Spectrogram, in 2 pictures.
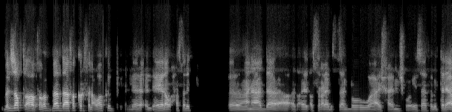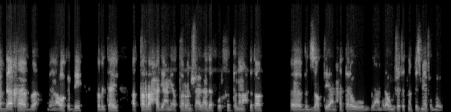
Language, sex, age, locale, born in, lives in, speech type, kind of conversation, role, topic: Arabic, male, 20-24, ar-EG, Egypt, Egypt, conversation, podcast, guest, إزاي تقنع نفسك إنك تصبر عشان توصل لهدف بعيد؟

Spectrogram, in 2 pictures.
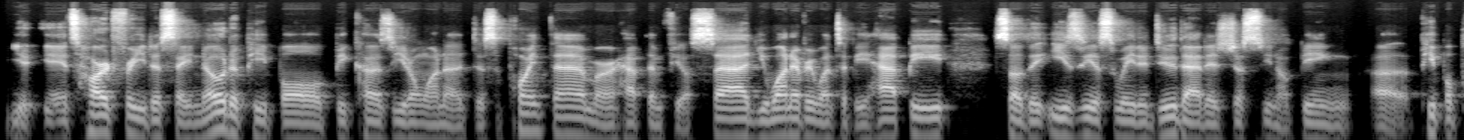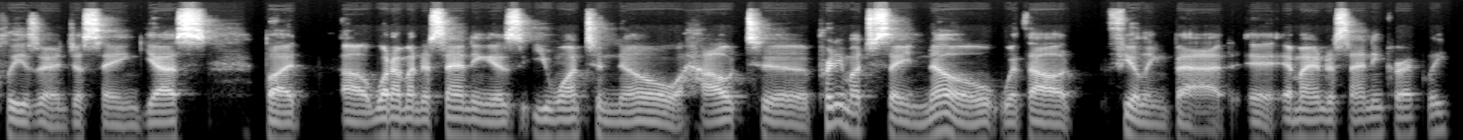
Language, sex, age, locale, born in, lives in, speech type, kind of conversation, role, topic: English, male, 35-39, en-US, United States, United States, conversation, advice, advisor, How can I say no to friends, family, or coworkers without feeling guilty?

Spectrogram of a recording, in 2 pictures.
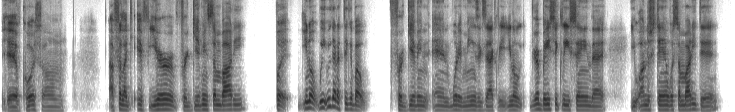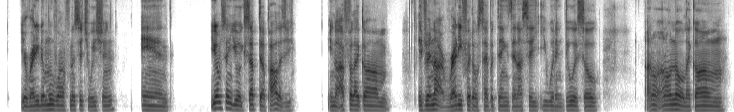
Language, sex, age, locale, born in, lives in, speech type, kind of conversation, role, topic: English, male, 25-29, en-US, United States, United States, conversation, unstructured, none, Should people forgive those who have committed serious wrongs?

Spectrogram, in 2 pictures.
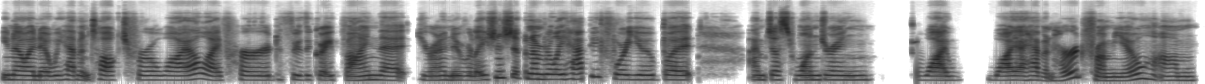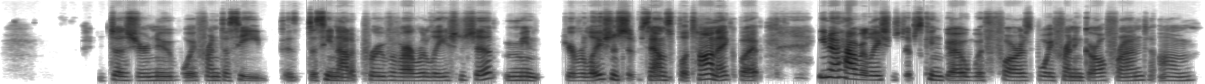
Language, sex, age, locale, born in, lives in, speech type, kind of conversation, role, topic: English, female, 60-64, en-US, United States, United States, conversation, advice, advisor, How do I decide whether to confront someone who hurt me?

